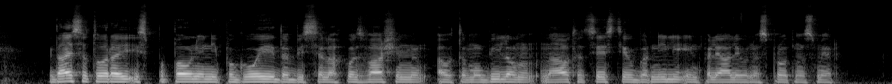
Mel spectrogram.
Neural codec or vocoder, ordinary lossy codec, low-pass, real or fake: none; none; 19.8 kHz; real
